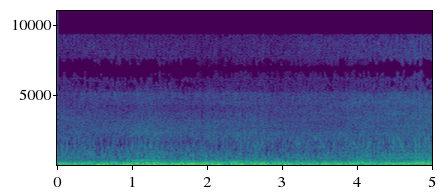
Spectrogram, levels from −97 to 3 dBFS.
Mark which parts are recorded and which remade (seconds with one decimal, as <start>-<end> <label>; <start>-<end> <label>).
0.0-5.0 remade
